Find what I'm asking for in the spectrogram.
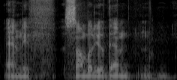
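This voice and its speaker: Deep gravelly man hosting an interview. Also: flat delivery, darkish tone. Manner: curious, halting questions. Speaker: podcast host. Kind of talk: casual interview.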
